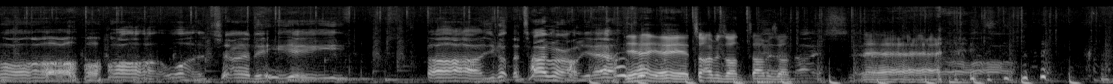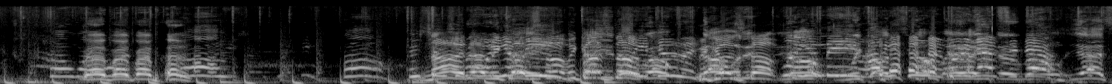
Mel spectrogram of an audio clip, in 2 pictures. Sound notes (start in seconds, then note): 0.0 groaning; 10.9 laughing; 13.8 fan yelling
